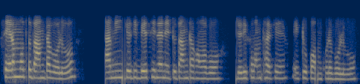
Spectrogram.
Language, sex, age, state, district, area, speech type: Bengali, female, 30-45, West Bengal, Darjeeling, rural, conversation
